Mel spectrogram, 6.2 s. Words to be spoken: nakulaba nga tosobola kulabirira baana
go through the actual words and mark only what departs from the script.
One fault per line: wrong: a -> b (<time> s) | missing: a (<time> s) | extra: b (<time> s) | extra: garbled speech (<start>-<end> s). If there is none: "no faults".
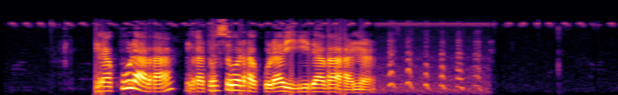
no faults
